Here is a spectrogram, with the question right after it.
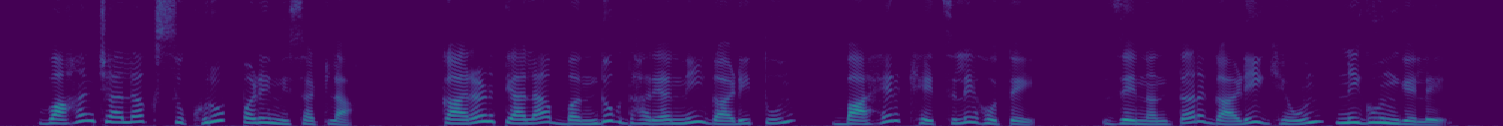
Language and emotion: Marathi, neutral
